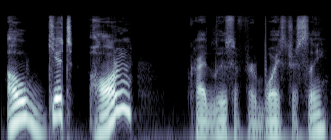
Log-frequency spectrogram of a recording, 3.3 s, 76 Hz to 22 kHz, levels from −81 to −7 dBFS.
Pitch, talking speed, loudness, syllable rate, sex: 110 Hz, 110 wpm, -20 LUFS, 4.6 syllables/s, male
